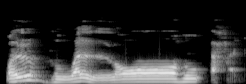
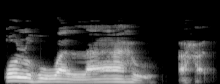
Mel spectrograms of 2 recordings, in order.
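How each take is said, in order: First: The L in Allah is full and rounded. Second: The L in Allah is flat and thin. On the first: The speaker calls it right. "We pronounce it round or full mouth" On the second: The speaker calls it wrong. "that's flat sound. And that's incorrect"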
